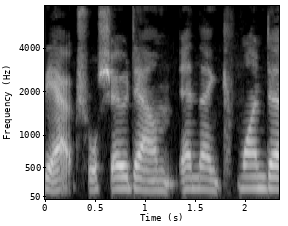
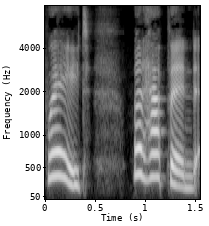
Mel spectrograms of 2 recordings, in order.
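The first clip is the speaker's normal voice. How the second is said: confused surprise; 8 semitones higher, 4 dB louder than usual. Retold or imitated. Confused viewers reacting.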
